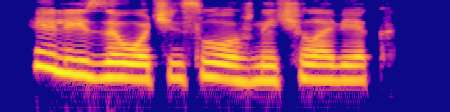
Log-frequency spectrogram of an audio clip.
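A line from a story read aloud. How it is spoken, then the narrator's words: Heavy sigh. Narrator (Russian): тяжело вздохнув, проговорила Аса Кайрини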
